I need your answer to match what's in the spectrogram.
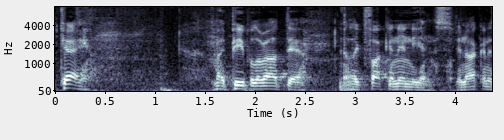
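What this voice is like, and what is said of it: Good Boston accent. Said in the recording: “a very good masshole accent”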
